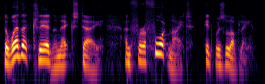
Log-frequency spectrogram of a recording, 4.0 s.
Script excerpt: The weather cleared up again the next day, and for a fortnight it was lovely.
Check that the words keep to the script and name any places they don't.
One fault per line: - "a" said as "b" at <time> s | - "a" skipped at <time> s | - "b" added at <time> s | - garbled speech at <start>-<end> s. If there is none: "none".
- "up again" skipped at 0.8 s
